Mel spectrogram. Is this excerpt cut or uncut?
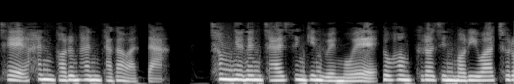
cut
